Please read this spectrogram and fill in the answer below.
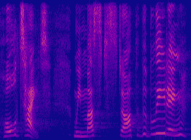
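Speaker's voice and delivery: usual speaking voice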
